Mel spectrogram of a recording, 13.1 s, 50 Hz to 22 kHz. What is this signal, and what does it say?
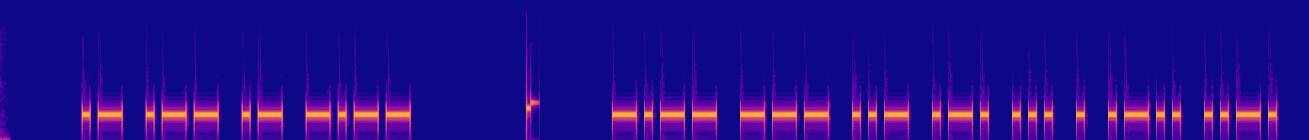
Morse code, heard as a keyed tone, about 15 wpm, 700 Hz. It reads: AWAY YOURSELF
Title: Sentences from Top 600 Words - New Word Drill - 15wpm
